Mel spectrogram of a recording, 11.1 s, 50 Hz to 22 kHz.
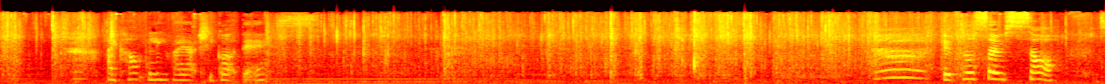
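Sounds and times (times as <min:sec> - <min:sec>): plastic package crinkling and tearing: 0:00.0 - 0:01.6, 0:02.6 - 0:11.0.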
